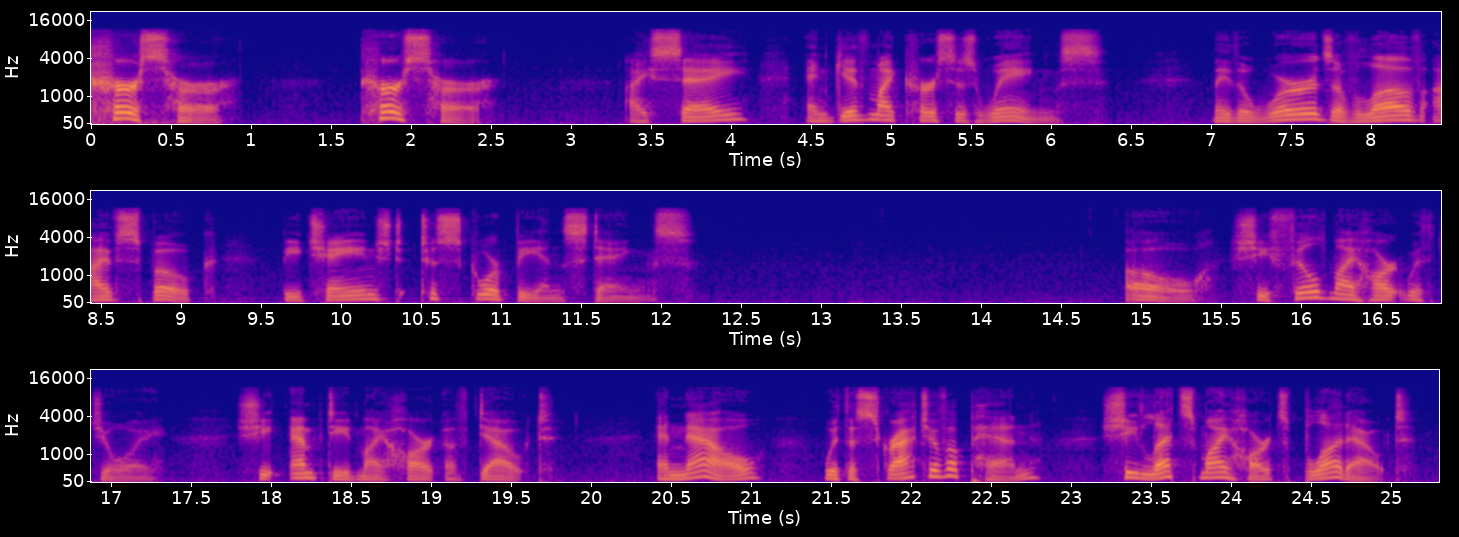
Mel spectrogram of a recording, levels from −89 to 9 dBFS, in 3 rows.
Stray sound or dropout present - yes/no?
no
